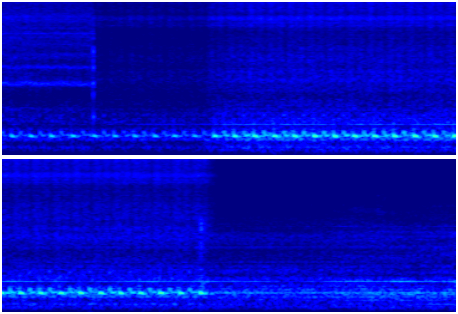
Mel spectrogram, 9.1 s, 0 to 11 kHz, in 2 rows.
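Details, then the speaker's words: Tork CAB-50 plasma cutter not cutting, low air pressure: slow even chugging about two and a half beats a second over a thin hum as the compressor labours. "Ça ne marche pas. C'est un problème lié au compresseur."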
